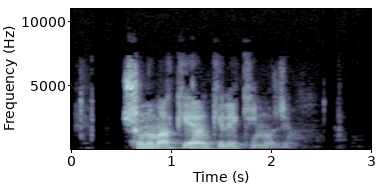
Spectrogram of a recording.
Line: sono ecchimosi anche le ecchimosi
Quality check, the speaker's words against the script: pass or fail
fail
